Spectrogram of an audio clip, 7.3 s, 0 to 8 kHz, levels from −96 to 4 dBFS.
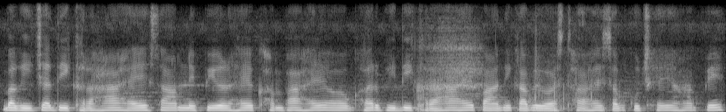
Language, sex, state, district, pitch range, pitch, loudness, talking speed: Hindi, female, Bihar, Vaishali, 155-160 Hz, 160 Hz, -17 LUFS, 215 wpm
